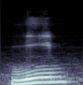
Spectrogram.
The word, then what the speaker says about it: م: Alright, and only 4 letters from these 29 letters are pronounced from the lips, and those letters are ba, fa, mim and waw. Besides these 4 letters, no other letter must be pronounced by moving the lips.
